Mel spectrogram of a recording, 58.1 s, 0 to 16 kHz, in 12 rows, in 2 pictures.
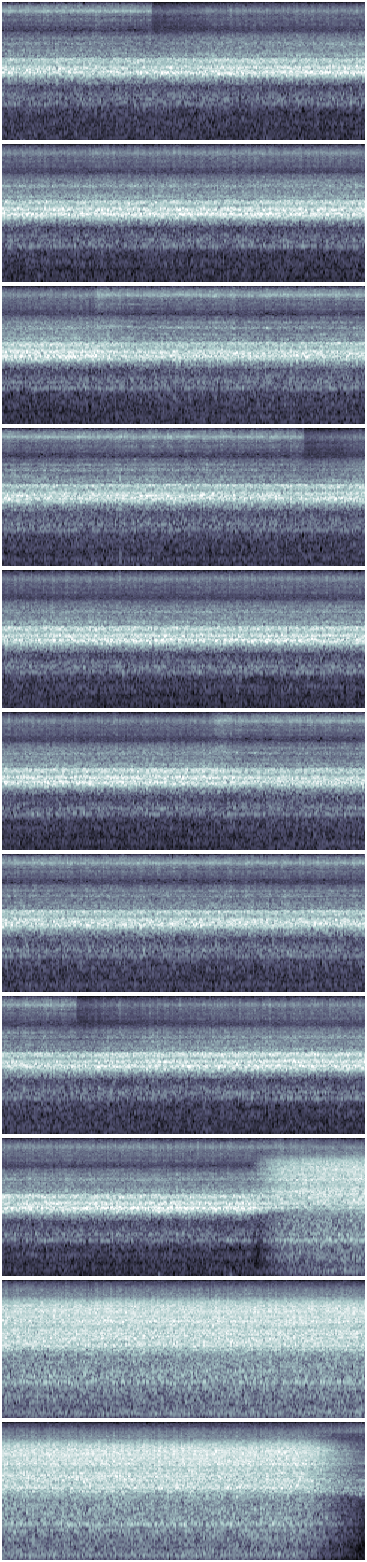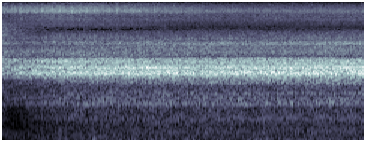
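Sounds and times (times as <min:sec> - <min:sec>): wood-processing machinery hissing: 0:25.3 - 0:54.1.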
